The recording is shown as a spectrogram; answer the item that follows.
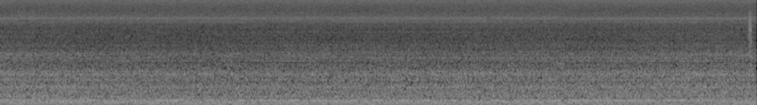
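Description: Steady cabin drone of a Piper Meridian's turboprop engine and propeller in flight, a low even rumble with a steady hum under it.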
